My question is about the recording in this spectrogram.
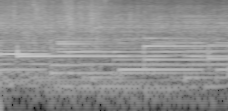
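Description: Acoustic guitar and electronic keyboard playing a slow instrumental, held notes changing every half second or so over a soft, even hiss.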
